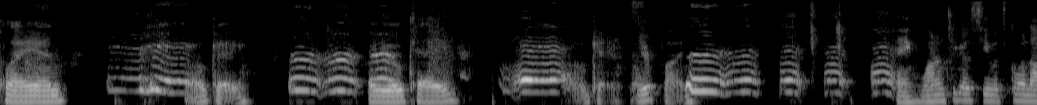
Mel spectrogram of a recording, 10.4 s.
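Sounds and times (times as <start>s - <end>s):
speech: 0.0s - 0.8s, 1.4s - 2.6s, 3.7s - 4.7s, 5.8s - 7.3s, 9.0s - 10.3s
baby crying and babbling: 1.1s - 2.1s, 2.9s - 5.8s, 6.4s - 9.0s.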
